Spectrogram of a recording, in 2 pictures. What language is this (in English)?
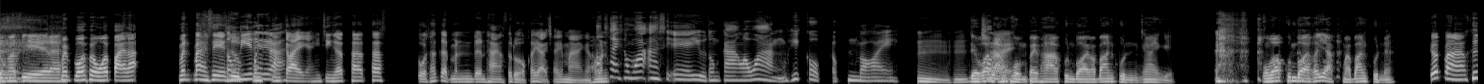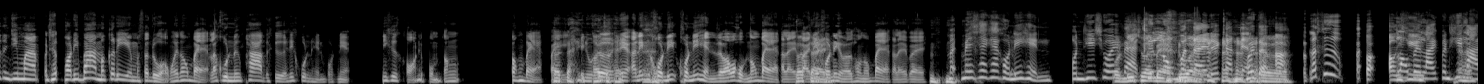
Thai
